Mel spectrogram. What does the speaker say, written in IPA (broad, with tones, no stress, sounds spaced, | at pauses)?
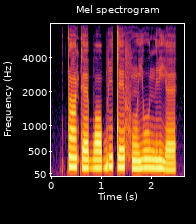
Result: t ã˦ k ɛ˧ b ɔ˧ b i˦ t e˦ f ũ˧ j u˦ n i˦ j ɛ˧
